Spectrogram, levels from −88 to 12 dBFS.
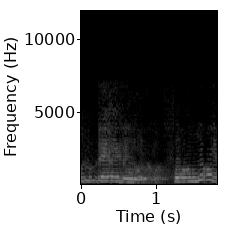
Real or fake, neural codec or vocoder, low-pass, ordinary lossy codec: fake; codec, 16 kHz, 1 kbps, FreqCodec, smaller model; 7.2 kHz; Opus, 32 kbps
